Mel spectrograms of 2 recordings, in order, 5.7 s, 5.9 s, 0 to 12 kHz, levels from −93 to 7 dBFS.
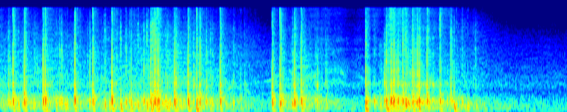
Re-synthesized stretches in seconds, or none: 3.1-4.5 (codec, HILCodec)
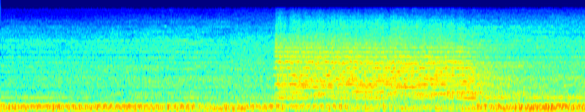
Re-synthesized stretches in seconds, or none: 0.0-2.3 (codec, SNAC); 4.5-5.9

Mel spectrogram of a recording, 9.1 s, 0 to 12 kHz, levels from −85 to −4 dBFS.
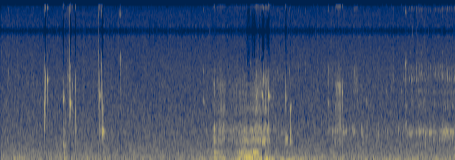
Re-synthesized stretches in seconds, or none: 1.2-3.8 (vocoder, Vocos); 4.6-5.9; 6.6-7.6

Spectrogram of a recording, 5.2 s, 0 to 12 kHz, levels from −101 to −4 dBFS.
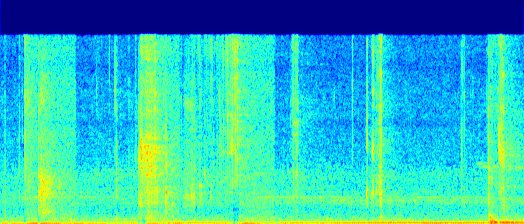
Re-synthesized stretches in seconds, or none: none

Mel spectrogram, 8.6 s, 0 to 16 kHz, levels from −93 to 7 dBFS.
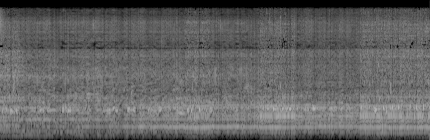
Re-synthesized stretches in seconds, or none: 0.4-3.7 (vocoder, BigVGAN v2); 4.2-5.2; 5.9-7.2

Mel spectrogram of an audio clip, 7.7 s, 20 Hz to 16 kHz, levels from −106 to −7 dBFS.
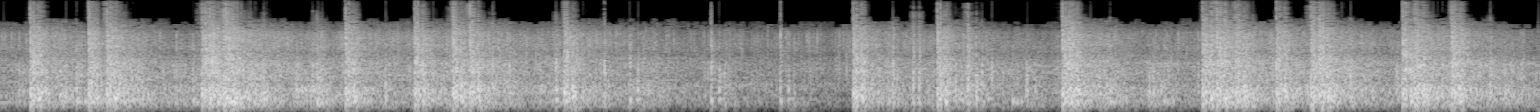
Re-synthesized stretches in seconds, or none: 0.0-0.5 (vocoder, BigVGAN v2); 4.6-5.7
